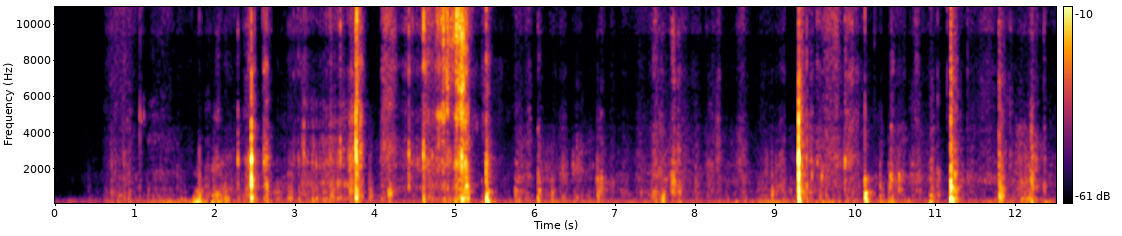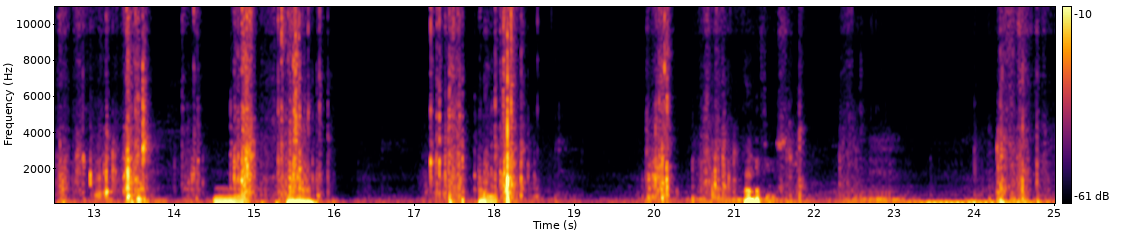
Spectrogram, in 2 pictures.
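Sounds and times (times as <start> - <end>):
cardboard box tearing: 2.1 - 8.3
packaging snapping: 9.1 - 16.0.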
